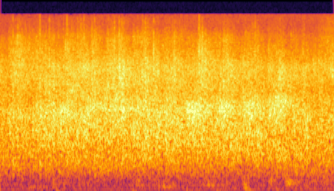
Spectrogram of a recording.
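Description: An audience claps steadily in a warm, sustained round of applause, dense and even throughout with no voices breaking through.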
